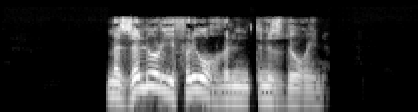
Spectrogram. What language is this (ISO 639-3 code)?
kab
